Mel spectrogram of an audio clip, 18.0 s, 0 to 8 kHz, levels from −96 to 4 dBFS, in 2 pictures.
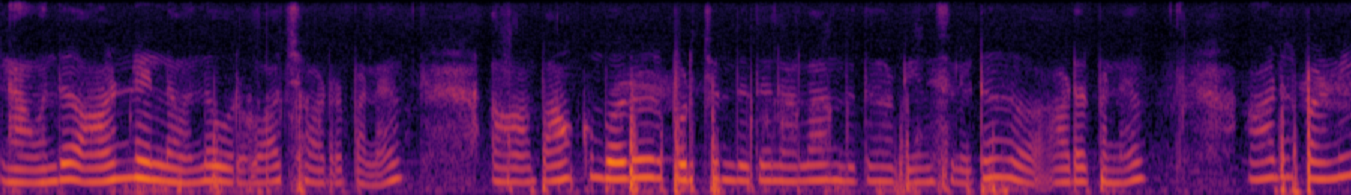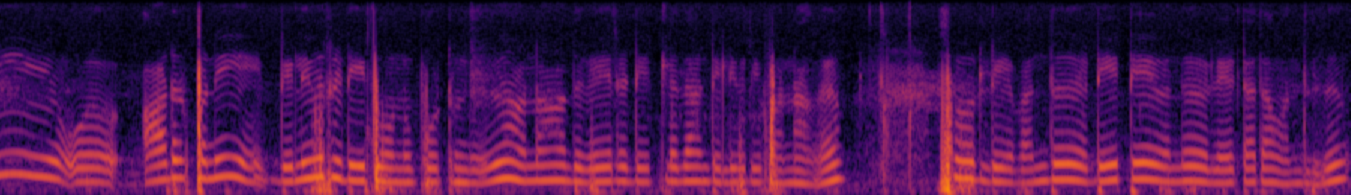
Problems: constant background noise, low volume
